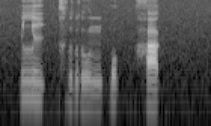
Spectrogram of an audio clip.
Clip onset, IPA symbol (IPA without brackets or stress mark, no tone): l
